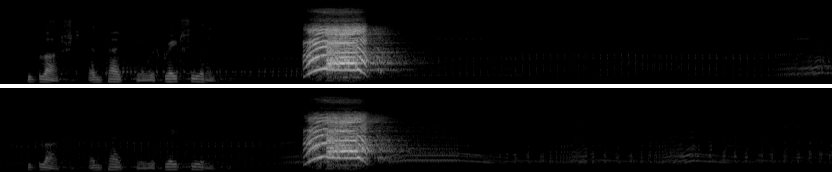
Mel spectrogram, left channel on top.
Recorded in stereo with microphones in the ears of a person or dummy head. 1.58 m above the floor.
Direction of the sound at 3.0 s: 25° left (ahead or behind).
